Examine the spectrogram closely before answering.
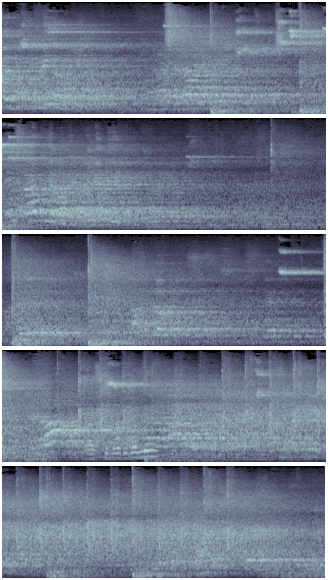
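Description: Voices of players and onlookers echo around a large hall.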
